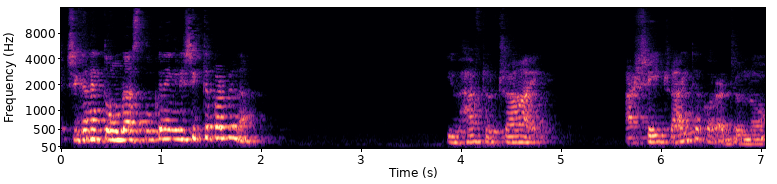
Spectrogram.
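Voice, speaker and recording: A man's voice: high voice, far from the mic. Male English teacher with a Bengali accent and a raised voice, set back from the mic in a very echoey room. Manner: slow, stressed English phrases mixed with quick Bengali explanations. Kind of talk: spoken English lesson on video.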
